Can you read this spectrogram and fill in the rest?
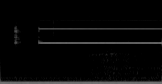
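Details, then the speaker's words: Multimeter in continuity mode, leads touched together: clean steady high beep about a second and a half, reading down to 0 ohms; continuity confirmed, circuit closed. "now it beeps, and if I hold it long enough, you'll see that it goes down to 0 ohms."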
